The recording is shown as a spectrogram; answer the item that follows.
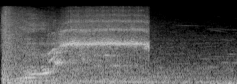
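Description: A person's scream that rises sharply in pitch, holds a high note and cuts off abruptly after about a second and a half. A lower, steady sound carries on beneath it after the cut.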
